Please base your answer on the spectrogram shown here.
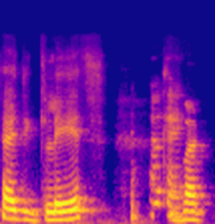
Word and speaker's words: GLACE: glaz or is it GL yeah I I pronounce it glaz okay but it's original Creator Randy Coster from NASA he pronounced it gloss I I I never got that pronunciation so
